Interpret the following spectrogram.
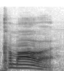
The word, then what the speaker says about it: Kamala: She's trying to mispronounce her black name without being black. It's Kamala.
